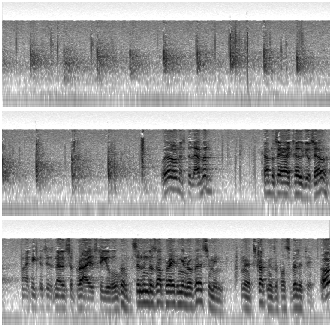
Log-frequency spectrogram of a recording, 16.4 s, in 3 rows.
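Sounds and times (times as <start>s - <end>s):
footsteps hurrying across a hall: 0.0s - 8.6s
speech: 8.3s - 9.1s, 9.8s - 16.3s.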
